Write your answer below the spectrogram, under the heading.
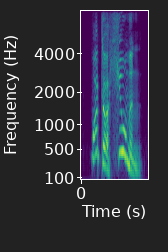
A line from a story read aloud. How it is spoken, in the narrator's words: exclaimed another, interrupting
